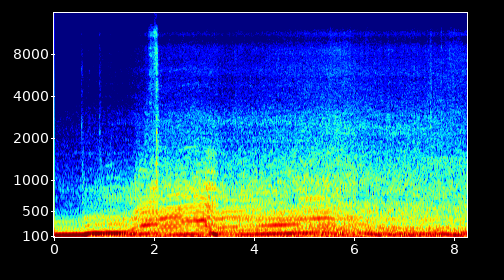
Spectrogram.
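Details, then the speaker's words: Straight-piped V8 Chrysler 300 after fitting a muffler/resonator, cabin recording under acceleration with windows up: deep, even rumble rising smoothly with throttle, still present but quieter, no drone or popping. "It's like it's still there, but it ain't as loud. It ain't doing all that farting like it used to. Like it used to. I can still hear it, but I don't hear no drone."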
